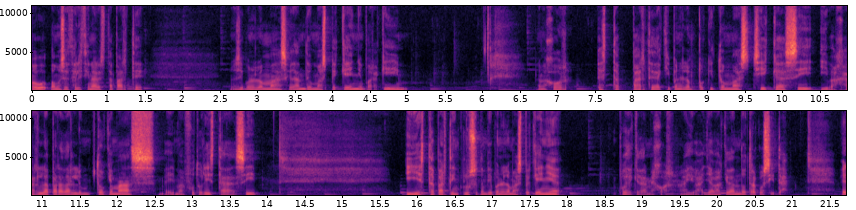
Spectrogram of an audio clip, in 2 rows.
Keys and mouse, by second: 0.0 right click, 1.3 s, 4.2 click, 4.6 middle click, 5.4 shift+middle click, 7.7 right click, 8.7 s, 10.0 click, 12.7 middle click, 13.8 middle click, 15.8 right click, 16.8 s, 17.8 click, 18.3 s, 18.8 click, 19.1 middle click, 21.6 click.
